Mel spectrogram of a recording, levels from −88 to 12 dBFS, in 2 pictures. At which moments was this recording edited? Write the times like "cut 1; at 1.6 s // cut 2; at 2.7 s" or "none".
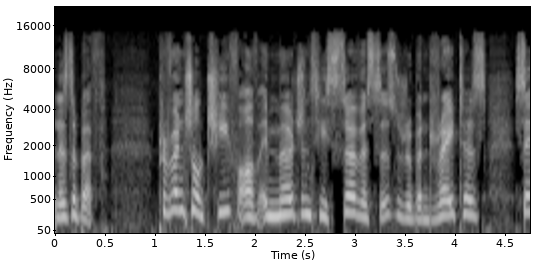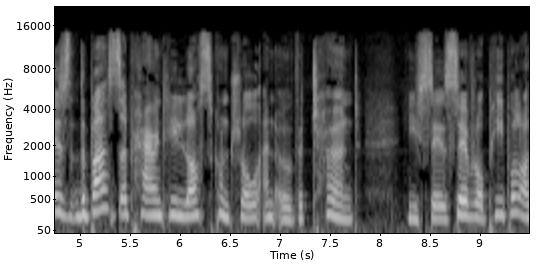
none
